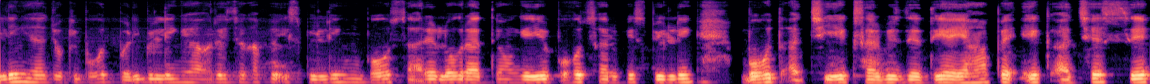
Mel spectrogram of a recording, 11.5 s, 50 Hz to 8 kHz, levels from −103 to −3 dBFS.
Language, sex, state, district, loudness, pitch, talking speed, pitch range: Hindi, male, Uttar Pradesh, Etah, -20 LUFS, 120 Hz, 195 wpm, 110-125 Hz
